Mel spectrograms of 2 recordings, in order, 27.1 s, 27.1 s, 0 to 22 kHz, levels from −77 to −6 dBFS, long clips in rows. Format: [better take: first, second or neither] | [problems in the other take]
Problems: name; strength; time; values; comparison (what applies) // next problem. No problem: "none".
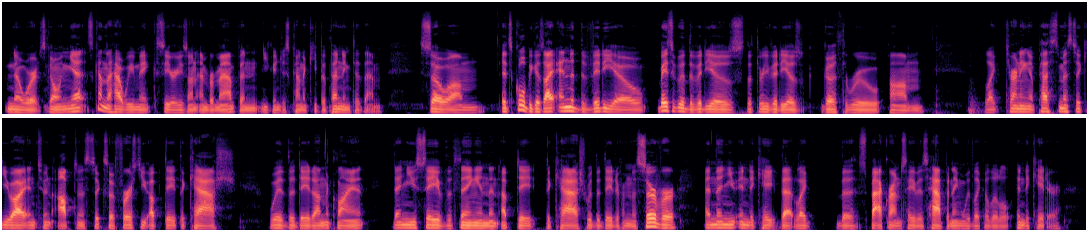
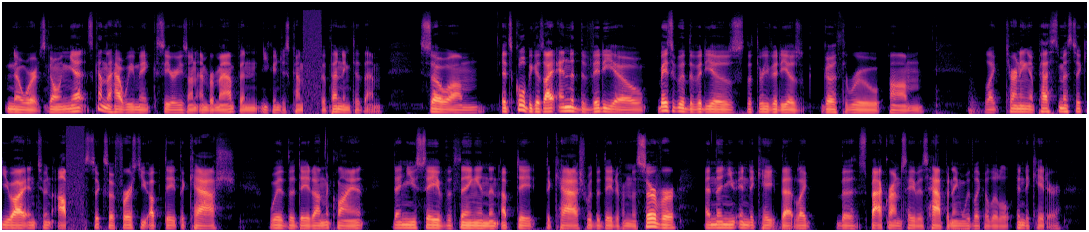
first | audio cutting out; filled with static; at 4 s and at 14 s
